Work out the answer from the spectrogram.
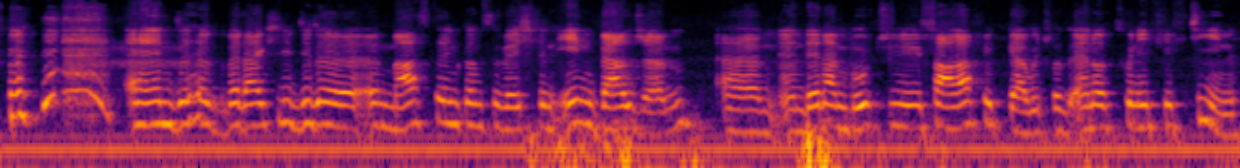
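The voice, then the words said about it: French accent. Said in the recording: “you might hear it from my accent, but I am French originally”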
